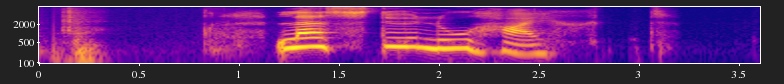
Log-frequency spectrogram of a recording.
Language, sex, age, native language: Icelandic, female, 9, Icelandic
